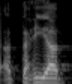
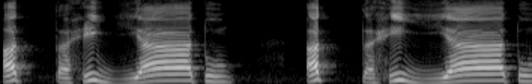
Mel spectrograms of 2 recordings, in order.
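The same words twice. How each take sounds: First: التحیات said quickly with a light ta and ya, not doubled; quick, careless التحیات without the doubled letters; wrong version. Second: التحیات with the ta and ya doubled and pressed; doubled letters stressed. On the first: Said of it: "التحیات نہیں". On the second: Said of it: "اس کو تھوڑا زور دے کے". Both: Shown as a demonstration.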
